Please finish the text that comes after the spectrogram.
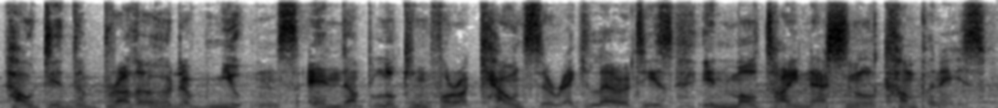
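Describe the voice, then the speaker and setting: A man's voice: medium pitch, lively intonation, fairly quick, gravelly. A man voicing a weary, snobbish ape mutant villain with a dry, haughty manner in a motion comic. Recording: music under the voice.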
